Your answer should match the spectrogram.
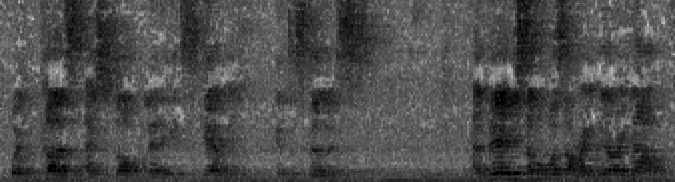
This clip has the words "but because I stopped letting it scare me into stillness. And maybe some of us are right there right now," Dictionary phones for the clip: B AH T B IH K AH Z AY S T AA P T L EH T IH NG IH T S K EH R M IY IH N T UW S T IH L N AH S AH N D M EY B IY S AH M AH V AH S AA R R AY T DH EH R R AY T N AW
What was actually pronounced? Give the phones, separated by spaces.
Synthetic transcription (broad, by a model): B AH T B IH K AH Z AY S T AA P L EH T IH NG IH T S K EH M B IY IH N T UW S T IH L N AH S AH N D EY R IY S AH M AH W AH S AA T R AY T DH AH R R AY T N AW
